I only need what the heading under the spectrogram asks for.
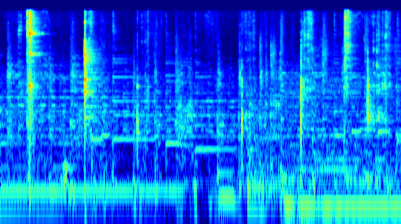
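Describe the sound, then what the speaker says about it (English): A spoon scrapes caramelized bits off the bottom of a pan while making cauliflower and chickpea curry, giving a few sharp metallic clinks and scrapes over a low steady background hum. "And now I like to scrape the bottom of the pan to get those caramelized bits off"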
